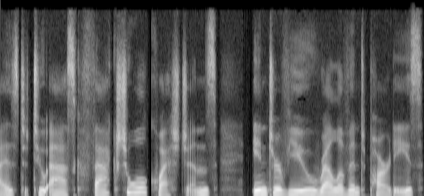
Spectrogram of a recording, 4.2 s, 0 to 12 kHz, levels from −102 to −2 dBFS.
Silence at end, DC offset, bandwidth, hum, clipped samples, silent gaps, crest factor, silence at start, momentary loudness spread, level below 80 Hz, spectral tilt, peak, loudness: 0.05 s; under 0.1%; 12 kHz; none; under 0.1%; none; 20 dB; 0 s; 8 LU; -58 dBFS; -4.5 dB/octave; 0 dBFS; -19 LUFS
